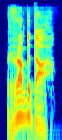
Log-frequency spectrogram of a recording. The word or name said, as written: रबदा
